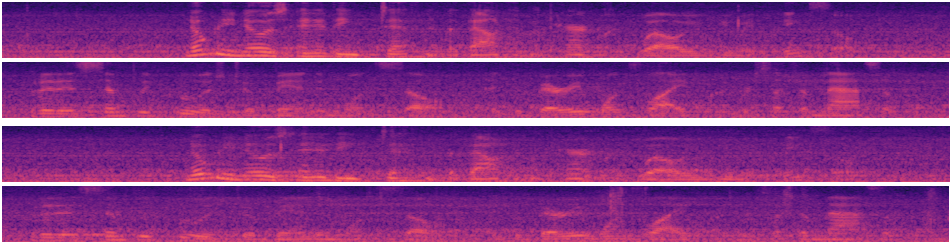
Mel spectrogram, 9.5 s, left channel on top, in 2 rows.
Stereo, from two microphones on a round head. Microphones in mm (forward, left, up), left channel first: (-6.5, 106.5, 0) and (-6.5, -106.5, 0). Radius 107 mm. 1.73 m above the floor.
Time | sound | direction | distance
0.9 | a man speaking | 50° left (ahead or behind) | 2 m
3.2 | a man speaking | 85° left | 2 m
